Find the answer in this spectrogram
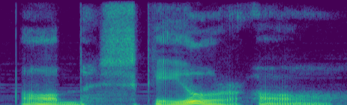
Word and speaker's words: Obscuro: its pronunciation obsuro.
